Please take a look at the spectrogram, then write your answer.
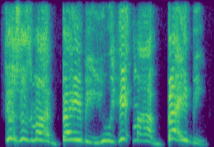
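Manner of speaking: a hint of an angry elderly man; mock angry old man. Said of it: "he's already screaming at me".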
